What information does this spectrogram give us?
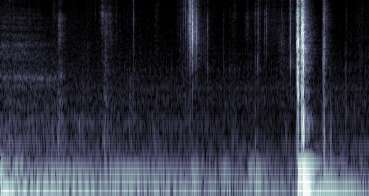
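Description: Adhesive tape torn off a roll: a few short, sharp ripping bursts over a low steady hum, with the loudest tear near the end.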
